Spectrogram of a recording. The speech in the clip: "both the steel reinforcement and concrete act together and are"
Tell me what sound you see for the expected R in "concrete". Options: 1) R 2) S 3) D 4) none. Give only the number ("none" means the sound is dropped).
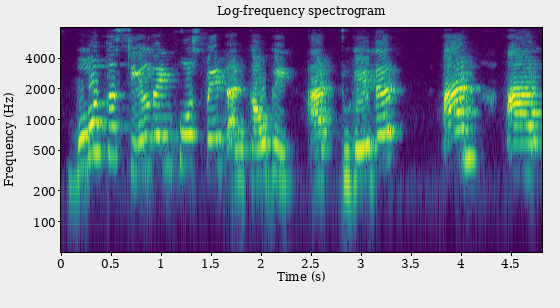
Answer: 4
